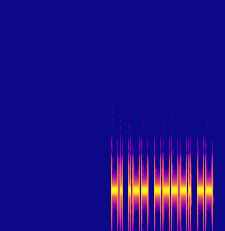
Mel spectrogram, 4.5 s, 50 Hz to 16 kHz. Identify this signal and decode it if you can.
Morse code, heard as a keyed tone, about 28 wpm, 700 Hz. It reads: NW9M
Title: USA Call Signs - 4 Characters - Repeated 3x - 28wpm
